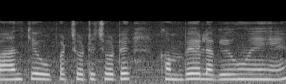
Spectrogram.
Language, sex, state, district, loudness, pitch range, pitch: Hindi, female, Chhattisgarh, Bastar, -15 LUFS, 230-245 Hz, 240 Hz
